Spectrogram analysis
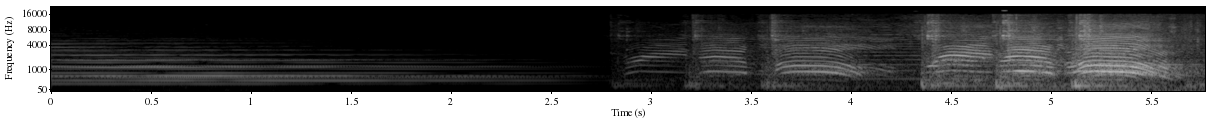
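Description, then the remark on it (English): A protest crowd at the DeKalb County Jail chants against the arrest of three administrators of the Atlanta Solidarity Fund, in loud, rhythmic bursts of many voices, each phrase rising and falling in pitch and building in volume, after a held musical tone fades out. “At the DeKalb County Jail yesterday, a crowd gathered to protest the arrest of three administrators of the Atlanta Solidarity Fund.”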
